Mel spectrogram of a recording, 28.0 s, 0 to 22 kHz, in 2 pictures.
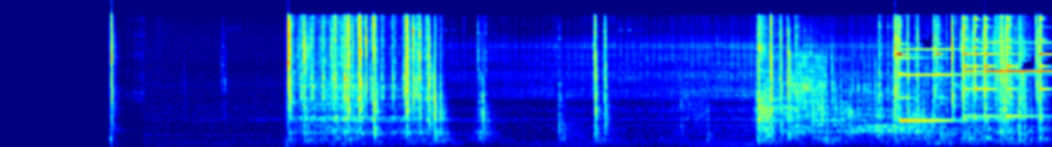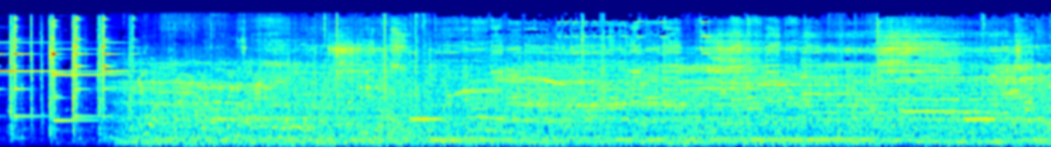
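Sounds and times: pinball machine relays clattering: 3.8 - 6.7, 10.0 - 17.3
music: 12.0 - 28.0.

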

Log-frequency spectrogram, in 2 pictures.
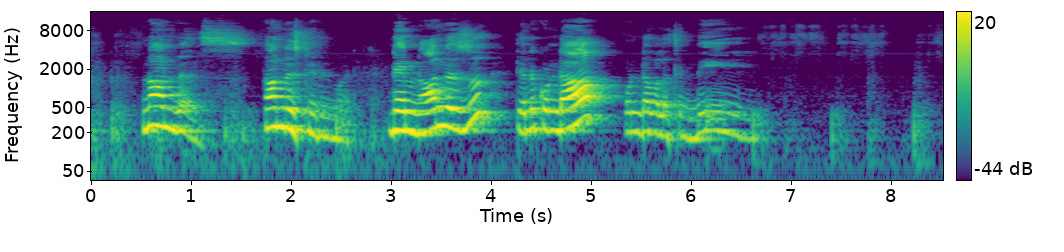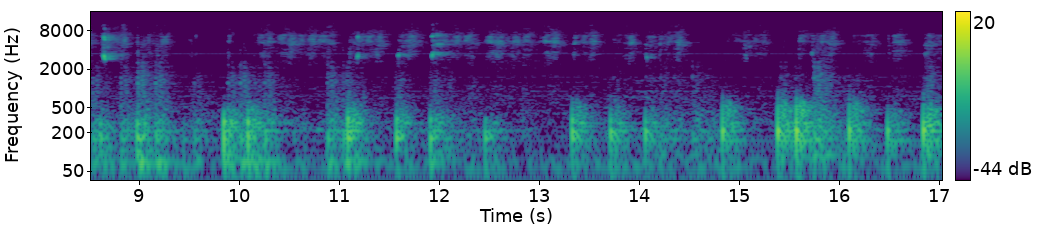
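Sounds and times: marker writing on whiteboard: 0.0 - 1.7, 6.7 - 17.0
felt tip squeaks: 8.4 - 9.2.

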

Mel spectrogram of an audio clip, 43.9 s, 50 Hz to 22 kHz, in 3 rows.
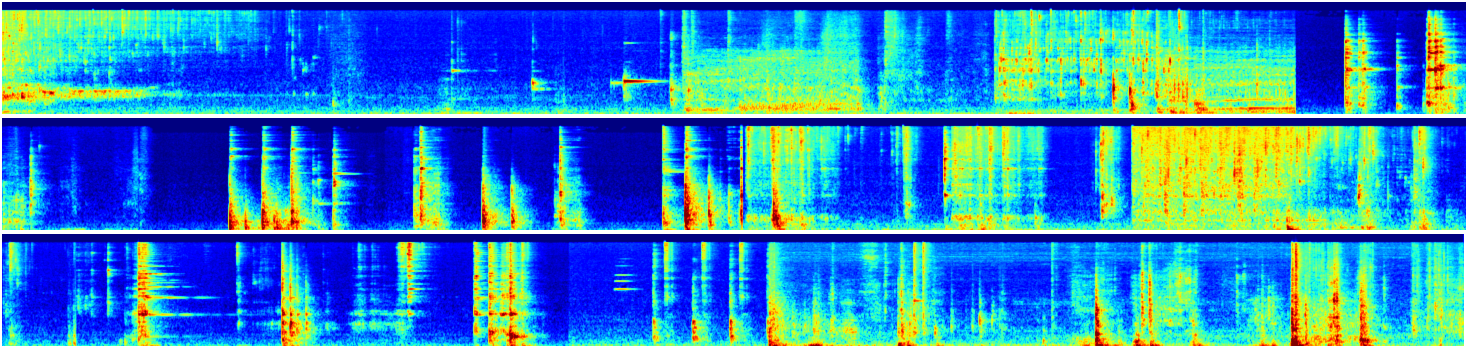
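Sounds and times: water pouring into bowl: 0.0 - 3.2, 10.0 - 11.9
glass jars and dishes clinking: 6.1 - 6.8, 30.1 - 32.4.

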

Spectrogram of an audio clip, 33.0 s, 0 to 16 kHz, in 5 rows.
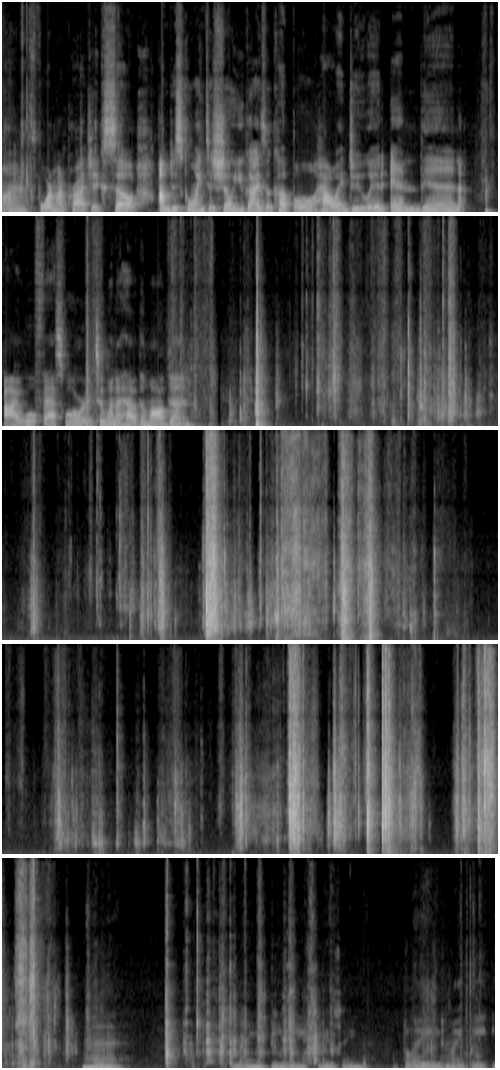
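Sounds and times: paper rustling: 9.0 - 27.5, 28.8 - 31.2
paper pages ripping: 9.2 - 27.8.

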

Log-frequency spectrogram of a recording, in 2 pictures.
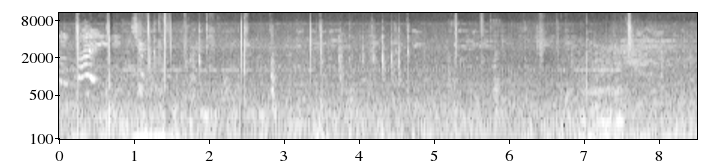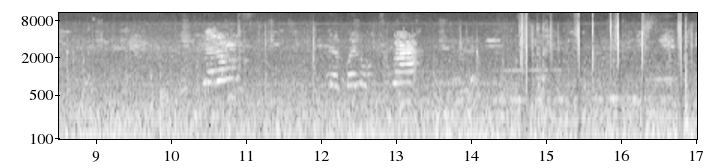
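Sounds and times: bus body rattling: 0.0 - 17.0
bus engine rumble: 0.0 - 17.0.

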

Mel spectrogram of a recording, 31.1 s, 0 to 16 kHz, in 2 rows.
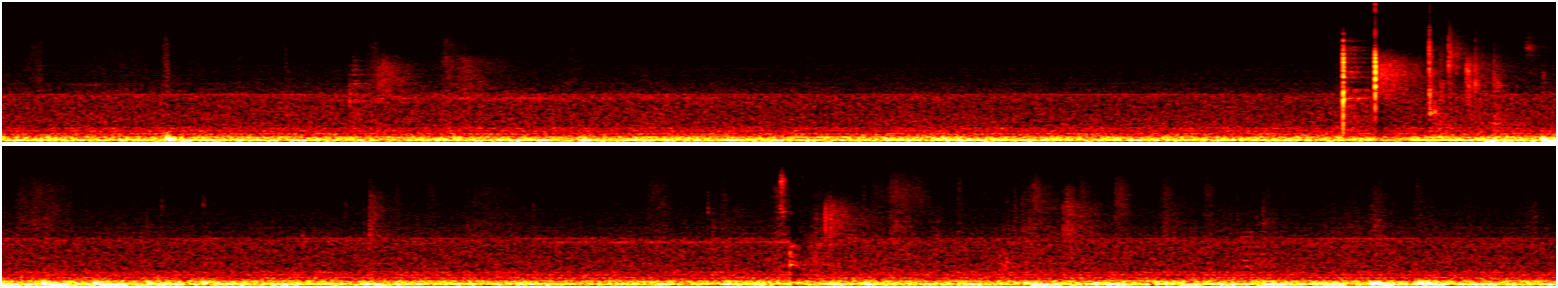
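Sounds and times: low hum: 0.0 - 31.0
cue tip striking ball: 3.5 - 5.0, 13.4 - 15.7, 23.6 - 25.0
snooker balls clicking: 13.3 - 15.7, 22.6 - 26.5.

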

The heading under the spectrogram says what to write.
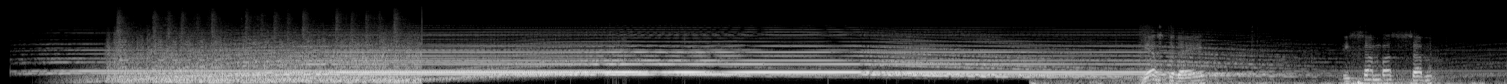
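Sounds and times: air-raid siren wailing: 0.1 - 15.0
loud rumbling noise: 0.7 - 4.4, 10.3 - 15.0.

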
